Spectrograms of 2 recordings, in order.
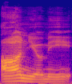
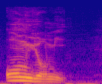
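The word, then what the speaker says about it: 音読み: know anything about this, because listen to that pronunciation, onyomi and kunyomi. That is, like, literally none of that is a sound that is resembles the Japanese pronunciation onyomi, kunyomi.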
